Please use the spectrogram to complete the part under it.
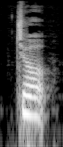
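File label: "cho", Japanese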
